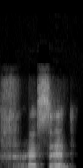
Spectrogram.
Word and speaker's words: Hesed: It's a hard word for many people who don't speak Hebrew to start off and say it correctly, which is Hesed.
